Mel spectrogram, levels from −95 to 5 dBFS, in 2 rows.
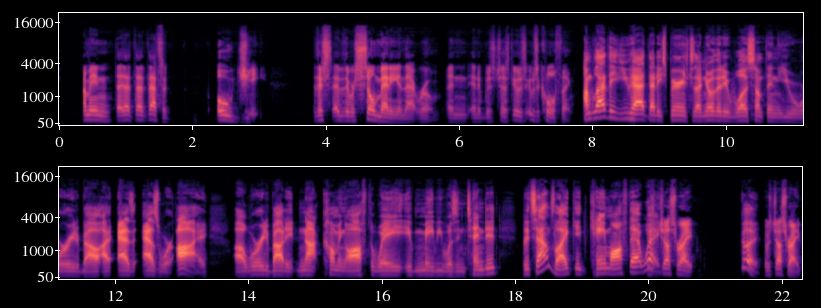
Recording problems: thin; very; fading below 850 Hz

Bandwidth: 14.5 kHz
